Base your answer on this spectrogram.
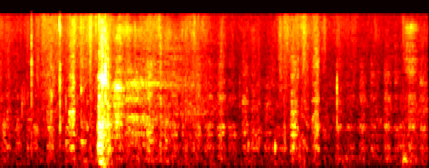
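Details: American bulldog panting in soft, breathy, noisy bursts throughout, with a sharp knock just after the first second and faint voices in the background.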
